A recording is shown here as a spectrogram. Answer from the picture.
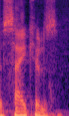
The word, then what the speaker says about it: Cycles: Je ne sais pas si on prononce en français. – Non, c'est prononcé en anglais, c'est tout anglophone. Cycles. – Cycles, ouais.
